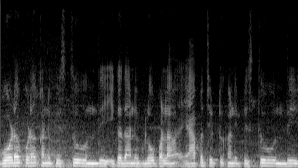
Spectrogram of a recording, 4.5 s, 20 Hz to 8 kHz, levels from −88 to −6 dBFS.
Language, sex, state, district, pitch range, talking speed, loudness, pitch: Telugu, male, Telangana, Mahabubabad, 125-135 Hz, 145 wpm, -18 LUFS, 130 Hz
